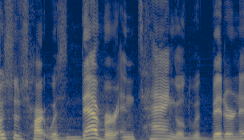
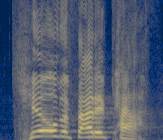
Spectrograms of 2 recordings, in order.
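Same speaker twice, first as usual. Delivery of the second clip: loud, high, drawn-out command; exultant shout; 14 semitones higher, 18 dB louder, much slower than usual. Acted. Father ordering the feast for his returned son, exultant shout. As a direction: shout it slowly as a grand proclamation. And he says.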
